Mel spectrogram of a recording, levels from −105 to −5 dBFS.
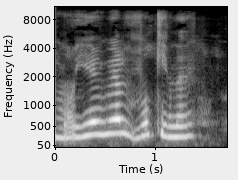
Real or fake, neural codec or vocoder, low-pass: fake; codec, 16 kHz in and 24 kHz out, 1.1 kbps, FireRedTTS-2 codec; 9.9 kHz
